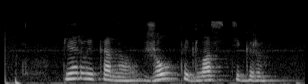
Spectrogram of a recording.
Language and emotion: Russian, positive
